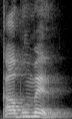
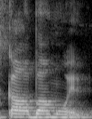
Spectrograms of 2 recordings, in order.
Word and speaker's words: carbamoyl: This will come under prefix carbomoyl, or you can pronounce carbamoyl.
